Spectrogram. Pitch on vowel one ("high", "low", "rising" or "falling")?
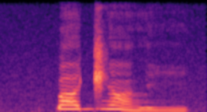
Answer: high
